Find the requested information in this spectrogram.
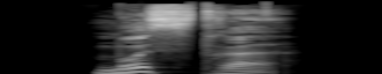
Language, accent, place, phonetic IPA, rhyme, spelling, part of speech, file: German, Germany, Berlin, [ˈmʊstʁə], -ʊstʁə, mustre, verb, De-mustre.ogg
- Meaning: inflection of mustern: 1. first-person singular present 2. first/third-person singular subjunctive I 3. singular imperative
